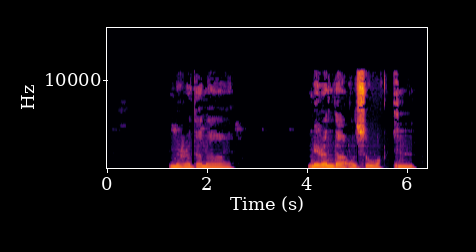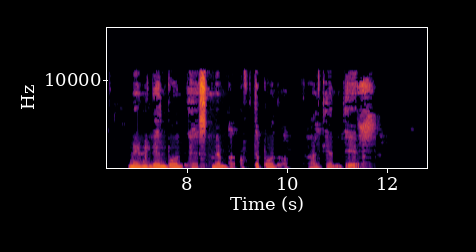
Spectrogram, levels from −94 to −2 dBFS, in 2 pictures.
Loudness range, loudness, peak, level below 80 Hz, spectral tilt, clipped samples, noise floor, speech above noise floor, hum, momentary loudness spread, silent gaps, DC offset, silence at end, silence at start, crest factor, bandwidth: 15 LU; -30 LUFS; -6 dBFS; -68 dBFS; -3 dB/octave; under 0.1%; under -90 dBFS; over 57 dB; none; 21 LU; 2.77-3.08 s, 3.18-3.64 s, 3.72-4.00 s, 6.20-6.41 s, 6.47-6.53 s, 10.11-10.28 s; under 0.1%; 1.05 s; 1.25 s; 28 dB; 11.5 kHz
